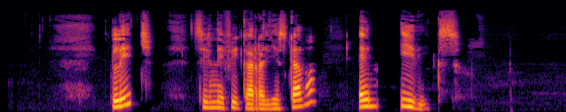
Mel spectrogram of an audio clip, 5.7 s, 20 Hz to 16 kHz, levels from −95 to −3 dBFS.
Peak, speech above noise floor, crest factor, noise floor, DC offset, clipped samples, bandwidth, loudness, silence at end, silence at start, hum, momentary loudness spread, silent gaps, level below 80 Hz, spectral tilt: -2 dBFS; 51 dB; 22 dB; -72 dBFS; under 0.1%; under 0.1%; 11 kHz; -22 LUFS; 1.1 s; 1.1 s; none; 13 LU; none; -72 dBFS; -4.5 dB/octave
